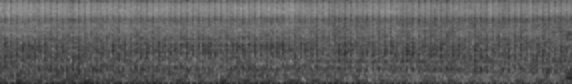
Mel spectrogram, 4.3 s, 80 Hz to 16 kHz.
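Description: Original engine of a Daihatsu V82RH six-wheel truck idling, a loud, close, steady diesel knock with a fast even pulse and a constant rumbling vibration, with no talking.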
